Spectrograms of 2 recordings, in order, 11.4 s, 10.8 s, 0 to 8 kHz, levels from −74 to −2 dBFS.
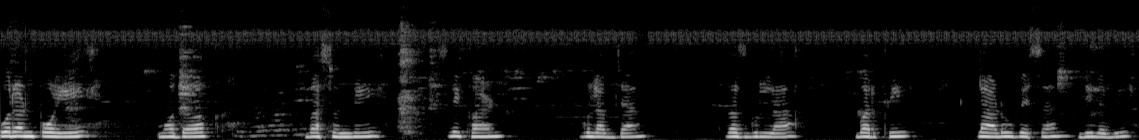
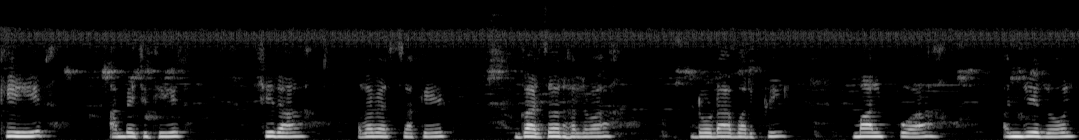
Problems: constant background noise, background conversations at intervals, low volume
